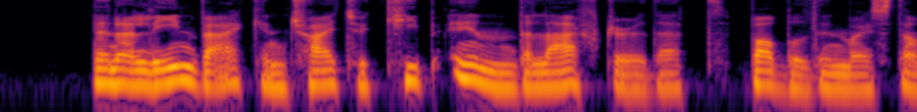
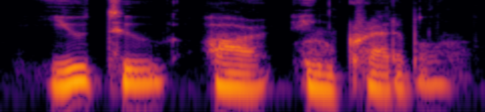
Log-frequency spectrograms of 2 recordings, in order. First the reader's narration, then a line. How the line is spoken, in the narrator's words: whispered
